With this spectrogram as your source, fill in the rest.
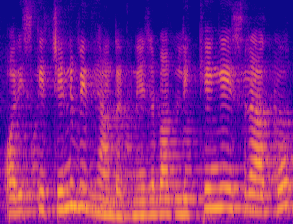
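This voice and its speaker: A woman music teacher talks students through theory at a patient pace, often posing a question and answering it herself. Her voice is mid-pitched and comes from a little way off the mic. The room rings with a long, echoey tail. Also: brisk, far from the mic, muffled recording.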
